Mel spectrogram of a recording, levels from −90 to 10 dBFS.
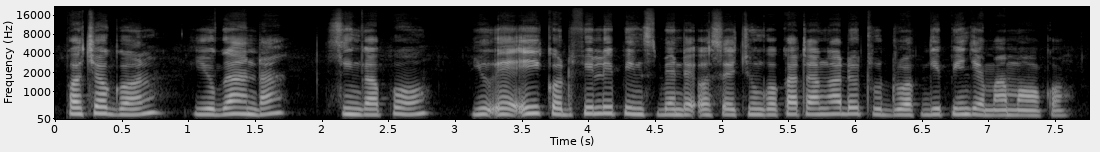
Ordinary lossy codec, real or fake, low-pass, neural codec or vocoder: none; fake; none; codec, 44.1 kHz, 7.8 kbps, Pupu-Codec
